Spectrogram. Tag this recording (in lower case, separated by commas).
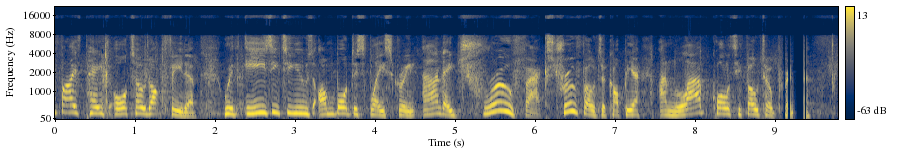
printer, speech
